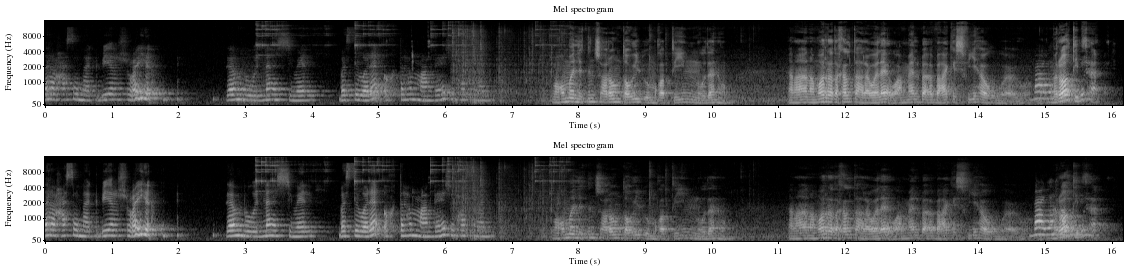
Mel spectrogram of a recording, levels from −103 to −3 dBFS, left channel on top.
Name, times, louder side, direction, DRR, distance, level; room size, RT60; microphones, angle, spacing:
voice 1, 0.0-1.7 2.7-4.0 4.4-6.7 14.8-15.3, right 5 dB, 60° right, 0.5 m, -38 dB
Dishes pots and pans / Coin (dropping), 3.2-4.3 4.6-5.2 5.8-6.5 7.3-7.9, right 4 dB, 90° right, 1.2 m, -54 dB
sound 1, 6.1-8.0 8.4-8.8 9.1-9.9 10.4-10.8 11.5-11.6 11.8-12.0 12.6-12.7 13.4-13.5, left 1 dB, ahead, 0.5 m, -58 dB
voice 2, 7.5-15.8, left 5 dB, 60° left, 0.4 m, -38 dB
6.0 x 3.7 x 5.9 m
head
